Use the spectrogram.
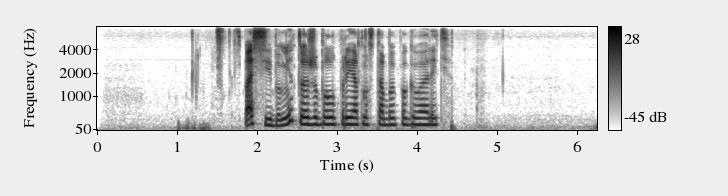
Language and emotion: Russian, positive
